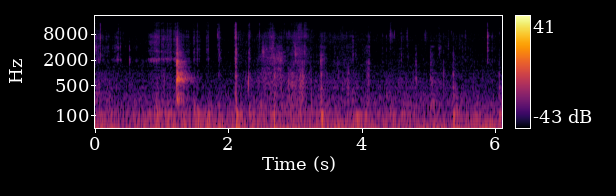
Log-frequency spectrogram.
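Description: A solid, dry, pale green antibacterial soap bar is sliced with a utility blade in chopping strokes. The result is a steady run of short, crisp, dry crunches over a low rumble, with one sharper, louder snap early on. Each cut dies away almost at once.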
